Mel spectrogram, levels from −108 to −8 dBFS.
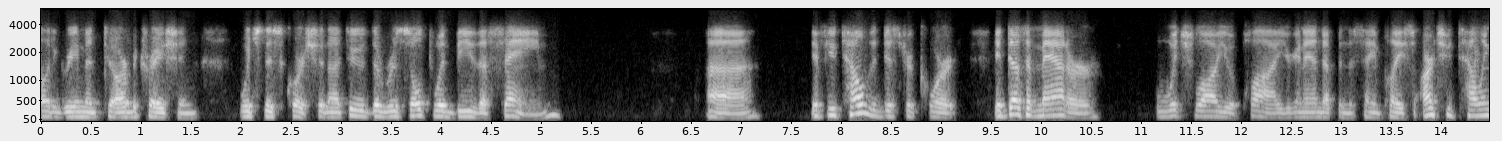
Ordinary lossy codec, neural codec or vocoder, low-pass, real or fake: Opus, 32 kbps; none; 5.4 kHz; real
